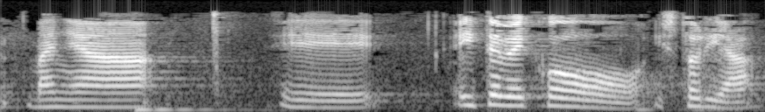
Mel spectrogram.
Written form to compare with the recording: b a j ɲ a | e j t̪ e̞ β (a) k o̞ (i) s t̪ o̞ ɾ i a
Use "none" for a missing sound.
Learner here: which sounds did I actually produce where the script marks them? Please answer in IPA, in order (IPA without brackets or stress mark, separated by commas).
e, i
